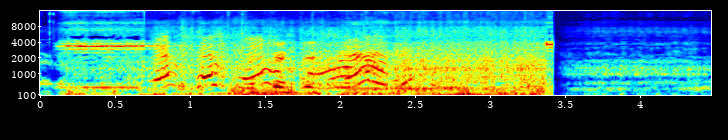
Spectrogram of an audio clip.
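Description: A boy laughs and calls out excitedly close by.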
